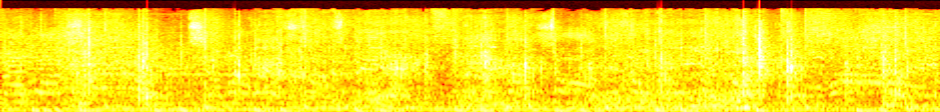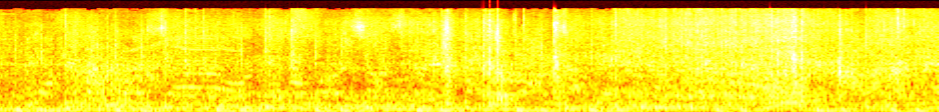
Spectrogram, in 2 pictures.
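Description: Skateboard on concrete: wheels rolling with irregular sharp pops and clacks of the board from tricks and landings, over background music.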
